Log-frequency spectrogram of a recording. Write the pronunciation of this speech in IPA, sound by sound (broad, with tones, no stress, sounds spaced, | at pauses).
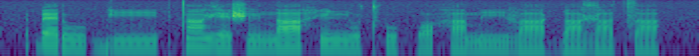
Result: ɓ ɛ˦ ɾ uː˨ ɡ͡b iː˦ | t ã˦ ɣ e˨ ʃ ĩ˨ n aː˦ h ĩ˦ ɲ u˨ tʰ u˨ ɡ͡b ɔ˨ h a˨ m iː˦˨ β aː˨ ɡ͡b a˨ ɣ a˨ t͡s a˦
